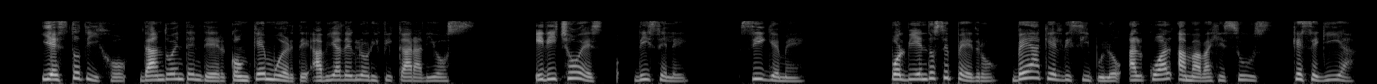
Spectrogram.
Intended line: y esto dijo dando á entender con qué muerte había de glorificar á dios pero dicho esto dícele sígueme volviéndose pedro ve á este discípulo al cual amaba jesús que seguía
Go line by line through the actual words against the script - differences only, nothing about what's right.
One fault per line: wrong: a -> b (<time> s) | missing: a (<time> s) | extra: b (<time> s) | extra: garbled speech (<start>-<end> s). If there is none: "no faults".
wrong: pero -> y (5.3 s)
wrong: este -> aquel (10.4 s)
